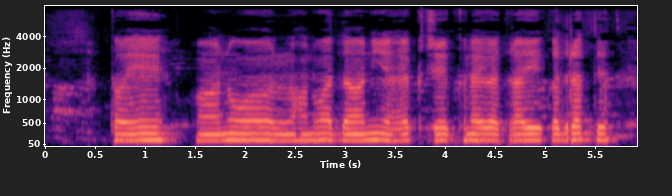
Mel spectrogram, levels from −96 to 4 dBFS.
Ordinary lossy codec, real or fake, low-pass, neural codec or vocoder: AAC, 32 kbps; fake; 7.2 kHz; vocoder, 44.1 kHz, 128 mel bands every 256 samples, BigVGAN v2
